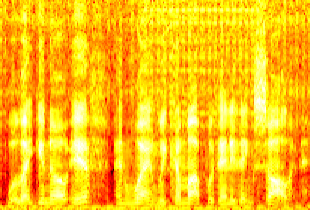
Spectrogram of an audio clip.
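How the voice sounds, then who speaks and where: A resolute superhero leader in a video game. He briefs his team firmly and earnestly in a medium-pitched voice, with clear ambient noise behind him. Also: a little fast, bright, forceful tone.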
